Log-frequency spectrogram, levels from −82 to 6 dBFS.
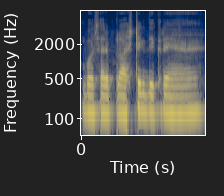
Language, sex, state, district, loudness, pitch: Hindi, male, Jharkhand, Garhwa, -16 LUFS, 130 Hz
